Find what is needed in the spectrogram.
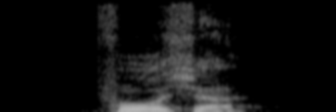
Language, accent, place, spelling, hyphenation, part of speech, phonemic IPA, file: German, Germany, Berlin, Furche, Fur‧che, noun, /ˈfʊrçə/, De-Furche.ogg
- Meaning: 1. furrow 2. deep crease, wrinkle etc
